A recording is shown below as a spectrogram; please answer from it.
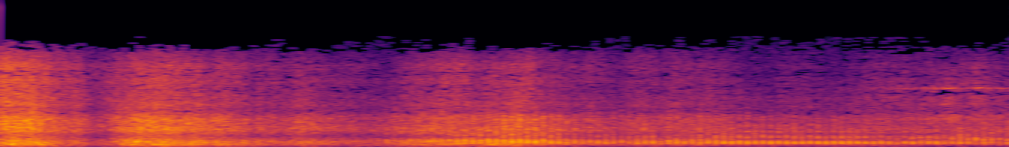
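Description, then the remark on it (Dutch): Two helicopters lift off from the recovery ship Enterprise on the Atlantic Ocean just after sunrise, to quickly recover the Apollo crew. Their rotors roar with a broad whooshing engine noise that settles into a steady rapid chopping pulse, with no voices over it. “Dit is dan het moederschip Enterprise, waar zojuist die twee helikopters zijn opgestegen...”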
